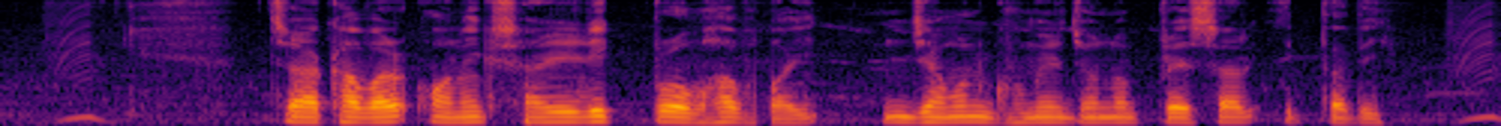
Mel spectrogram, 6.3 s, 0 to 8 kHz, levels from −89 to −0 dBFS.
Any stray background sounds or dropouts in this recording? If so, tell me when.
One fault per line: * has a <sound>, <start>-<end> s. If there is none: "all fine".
* has a dropout, 3.2-3.2 s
